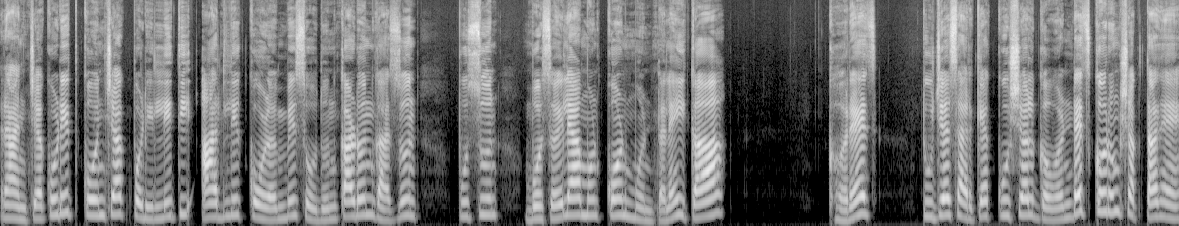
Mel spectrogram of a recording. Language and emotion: Goan Konkani, surprised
